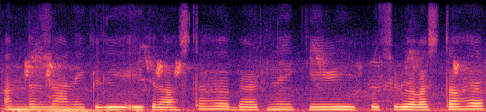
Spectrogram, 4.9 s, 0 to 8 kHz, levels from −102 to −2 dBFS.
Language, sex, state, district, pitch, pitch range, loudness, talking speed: Hindi, female, Madhya Pradesh, Katni, 190 Hz, 180-195 Hz, -16 LUFS, 150 wpm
